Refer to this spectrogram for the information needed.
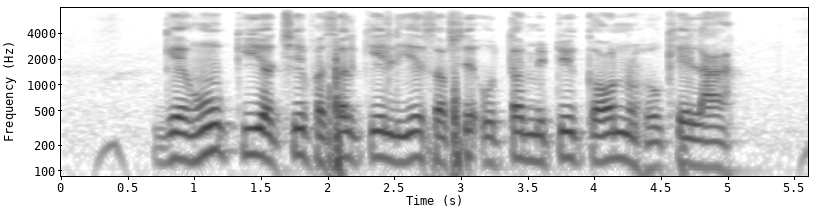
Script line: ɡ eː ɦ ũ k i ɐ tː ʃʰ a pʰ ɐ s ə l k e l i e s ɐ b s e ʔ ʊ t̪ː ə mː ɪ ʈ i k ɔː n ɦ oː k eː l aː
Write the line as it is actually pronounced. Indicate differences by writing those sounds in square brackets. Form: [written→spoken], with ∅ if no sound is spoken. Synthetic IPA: ɡ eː ɦ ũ k i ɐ tː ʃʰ [a→i] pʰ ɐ s ə l k e l i e s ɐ b s e ʔ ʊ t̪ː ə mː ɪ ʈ i k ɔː n ɦ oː [k→kʰ] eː l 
